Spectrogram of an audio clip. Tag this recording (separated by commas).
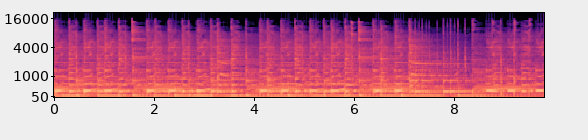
Sitar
